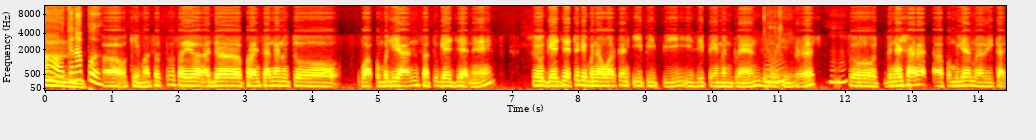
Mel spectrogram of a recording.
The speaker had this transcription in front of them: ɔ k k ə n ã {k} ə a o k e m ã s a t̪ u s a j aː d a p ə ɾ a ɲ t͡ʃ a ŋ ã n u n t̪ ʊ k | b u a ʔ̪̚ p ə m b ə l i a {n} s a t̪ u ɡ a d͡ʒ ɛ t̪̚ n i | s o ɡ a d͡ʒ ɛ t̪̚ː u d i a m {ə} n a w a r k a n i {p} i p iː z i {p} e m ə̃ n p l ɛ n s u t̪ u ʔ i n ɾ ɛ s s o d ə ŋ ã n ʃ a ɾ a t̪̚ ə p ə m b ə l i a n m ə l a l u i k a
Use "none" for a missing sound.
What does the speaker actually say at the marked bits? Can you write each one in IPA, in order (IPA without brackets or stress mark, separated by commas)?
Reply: p, n, ə, p, p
